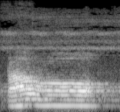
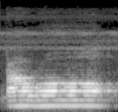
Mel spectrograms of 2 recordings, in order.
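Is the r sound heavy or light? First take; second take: heavy; heavy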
